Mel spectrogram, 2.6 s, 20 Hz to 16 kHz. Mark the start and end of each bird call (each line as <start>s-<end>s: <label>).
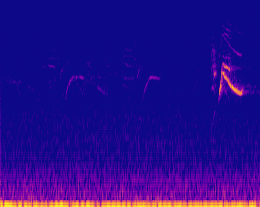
0.4s-0.8s: Hawaii Amakihi (Chlorodrepanis virens)
1.2s-1.6s: Hawaii Amakihi (Chlorodrepanis virens)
